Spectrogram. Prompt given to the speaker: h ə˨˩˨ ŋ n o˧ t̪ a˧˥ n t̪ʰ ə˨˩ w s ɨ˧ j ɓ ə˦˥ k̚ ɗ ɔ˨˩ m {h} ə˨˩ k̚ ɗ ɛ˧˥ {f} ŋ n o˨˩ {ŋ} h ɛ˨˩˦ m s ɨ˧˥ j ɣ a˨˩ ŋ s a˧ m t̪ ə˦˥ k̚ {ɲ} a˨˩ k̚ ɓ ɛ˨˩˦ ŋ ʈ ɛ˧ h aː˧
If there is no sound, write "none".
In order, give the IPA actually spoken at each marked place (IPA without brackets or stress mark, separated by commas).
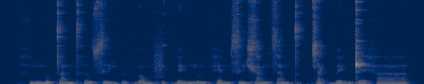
f, none, ŋ, c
